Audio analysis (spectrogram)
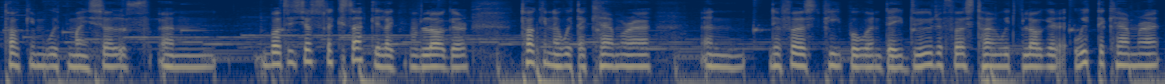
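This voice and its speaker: A man's voice: fairly high pitch, darkish tone. A man in his twenties from Sweden, with a Swedish accent in English and Spanish as his first language, hosting a casual solo podcast, hesitant with many fillers and apologies. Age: 20s. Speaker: podcast host.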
